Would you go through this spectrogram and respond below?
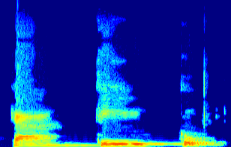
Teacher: kaf dari pangkal lidah lebih ke depan daripada makhraj huruf qof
